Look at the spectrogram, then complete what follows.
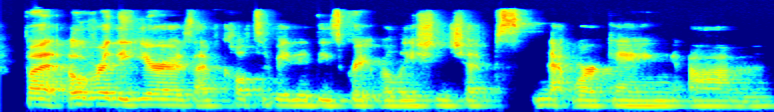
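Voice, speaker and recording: A woman with an American accent speaks at a moderate pace in a very deep, low voice with monotone, flat intonation. Noticeable background noise can be heard. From New York. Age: 40s. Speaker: optometrist and consultant. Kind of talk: podcast interview.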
